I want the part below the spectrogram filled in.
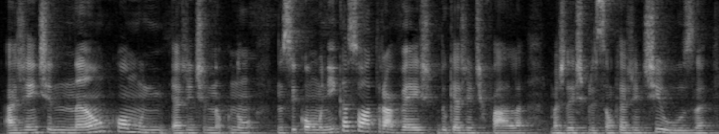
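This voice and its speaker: A woman's voice: sits low, moderate pace, few pauses, fairly bright tone. A woman with a Brazilian Portuguese accent, a speech therapist giving a live advice talk to parents, speaking emphatically and asking them direct rhetorical questions.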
